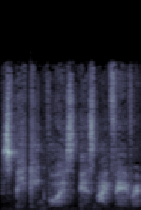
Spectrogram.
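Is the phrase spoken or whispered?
whispered. The phrase is whispered without full voice. The speaker calls it wrong. "that was your whisper voice. Wrong voice"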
